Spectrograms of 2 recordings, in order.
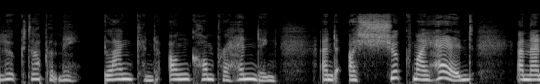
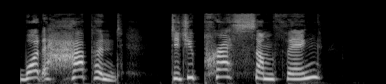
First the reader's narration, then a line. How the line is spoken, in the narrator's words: I shouted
